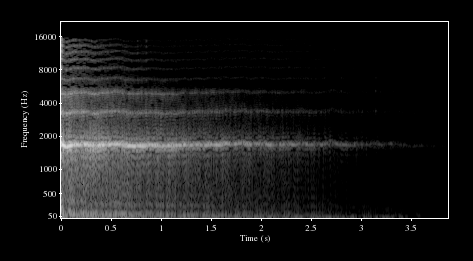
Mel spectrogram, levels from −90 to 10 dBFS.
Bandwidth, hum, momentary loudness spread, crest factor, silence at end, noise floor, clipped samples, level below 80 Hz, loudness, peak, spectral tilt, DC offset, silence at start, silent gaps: 16 kHz; none; 21 LU; 22 dB; 1.75 s; -81 dBFS; under 0.1%; -52 dBFS; -18 LUFS; 0 dBFS; -1 dB/octave; under 0.1%; 0 s; none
